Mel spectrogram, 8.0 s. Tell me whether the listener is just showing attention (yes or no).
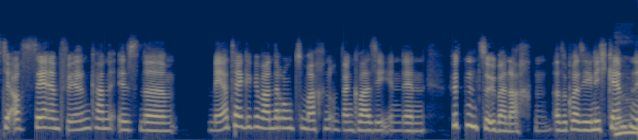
yes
